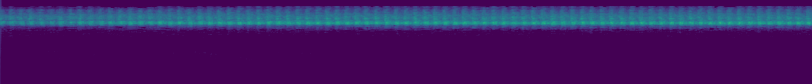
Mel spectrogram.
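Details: Rapid, regular chirping pulses from grasshoppers form a shrill, high-pitched ringing trill that builds slightly in strength and runs without a break; no music.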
